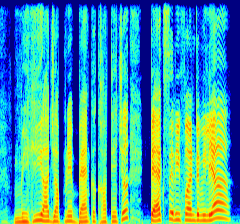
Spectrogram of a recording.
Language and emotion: Dogri, happy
